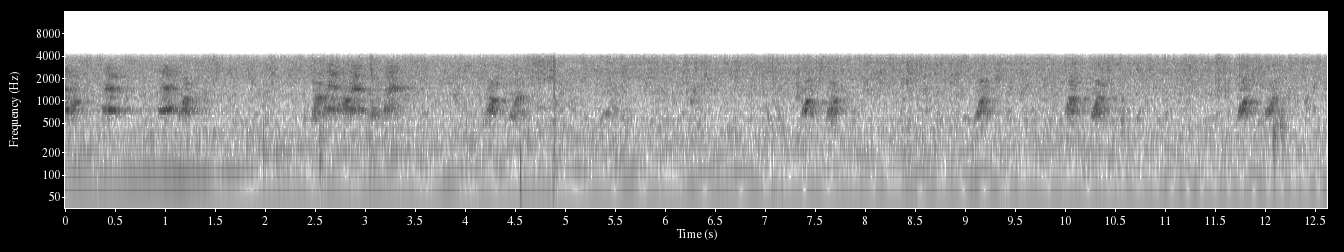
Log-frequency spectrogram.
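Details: Norrbottenspets puppies, eight weeks old, outdoors in the rain. They give short, high yips and whines in irregular bursts throughout, sometimes several in quick succession. A steady low hum and patter of rain run underneath.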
